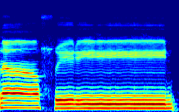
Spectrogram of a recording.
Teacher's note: ری یا مدہ ہے، ایک الف کی مقدار کے برابر کھینچ کر پڑھیں گے، را زیر کی وجہ سے باریک پڑا جائے گا. اور وقف کی صورت میں نون ساکن پڑا جائے گا، وقف بالاسکان ہوگا، مد العارض وقفی ہوگا. 3 سے 5 الف کی مقدار کے برابر کھینچ کر اور وقف کریں گے · صاد مستعلیہ ہے، پر پڑا جائے گا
